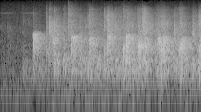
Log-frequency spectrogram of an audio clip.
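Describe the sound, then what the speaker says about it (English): Audience applause in a lecture hall rises suddenly and holds steady as a dense, crackling wash of many clapping hands, fairly close and loud, with no speech over it. "So you have to give a big applause for that."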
